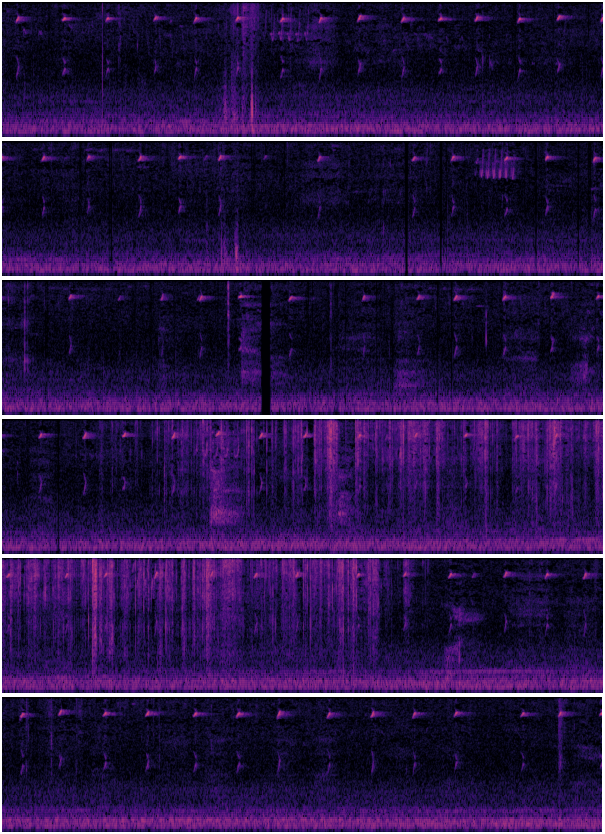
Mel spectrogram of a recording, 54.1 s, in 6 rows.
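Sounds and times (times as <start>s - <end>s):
paper wrapper crinkling: 28.4s - 42.4s.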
